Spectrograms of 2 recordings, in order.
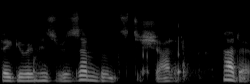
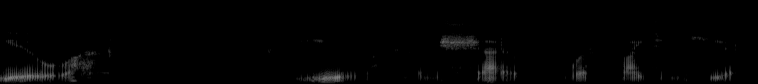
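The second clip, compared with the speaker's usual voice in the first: sort of scary, hushed, fast whisper; 11 dB quieter than usual. Narrator reads Mephiles speaking to Zero, in a sort of scary voice. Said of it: "Mephiles says in a sort of scary voice".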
